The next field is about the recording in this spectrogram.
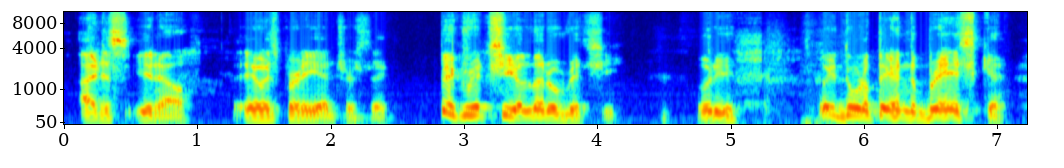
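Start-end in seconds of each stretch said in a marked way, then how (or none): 2.8-7.0 put-on heavy New York accent, laid on thick. Repeating the dad's phone greeting again: imitating a thick New York accent. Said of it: "Thick New York accent".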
